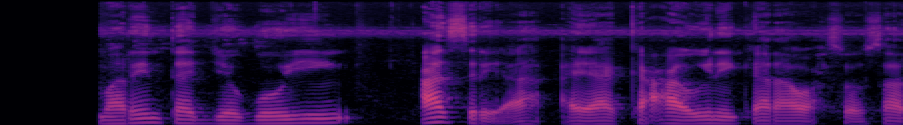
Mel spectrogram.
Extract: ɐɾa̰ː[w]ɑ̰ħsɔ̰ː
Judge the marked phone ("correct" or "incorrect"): correct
